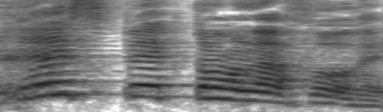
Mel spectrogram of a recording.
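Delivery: firm, commanding, instructive order-giving delivery. Demonstrating an imperative sentence versus a declarative one, in a commanding imperative tone. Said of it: "Je fais une autre tonalité, une autre prononciation pour démontrer à celui qui écoute que ça, c'est pas une phrase déclarative. C'est une phrase impérative".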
